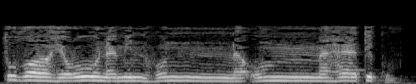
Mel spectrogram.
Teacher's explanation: قرأ ورش كلمة تظاهرون بفتح التاء والهاء مع تشديد الظاء والهاء وحذف الألف بعد الظاء، فتصير تظهرون، فأصله تتظهر، فأدغم التاء الثانية في الظاء بعد إبدالها ظاء.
